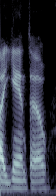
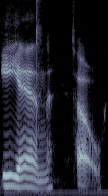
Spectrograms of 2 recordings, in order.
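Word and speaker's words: Ianto: Uh Yanto. Yanto. Or you could actually say eento. So the I is a hard eye like the middle English eye.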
